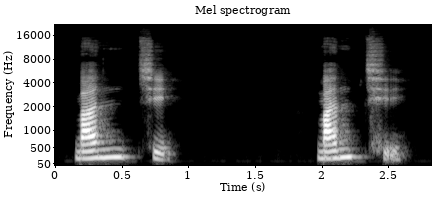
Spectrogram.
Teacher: Hieut is followed by [ㅈ] so [ㅈ] becomes [ㅊ]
